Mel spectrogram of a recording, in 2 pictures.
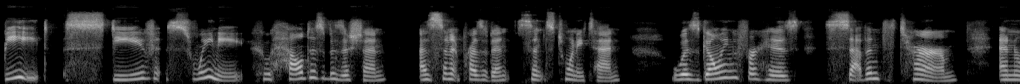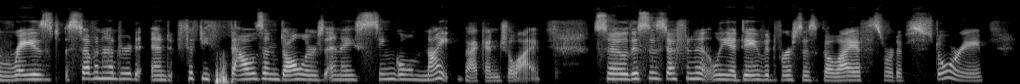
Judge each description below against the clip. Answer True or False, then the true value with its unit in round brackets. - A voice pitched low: False (225 Hz)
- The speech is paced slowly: True (115 wpm)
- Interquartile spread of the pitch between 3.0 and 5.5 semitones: True (3.7 semitones)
